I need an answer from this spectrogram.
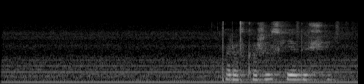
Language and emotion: Russian, neutral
